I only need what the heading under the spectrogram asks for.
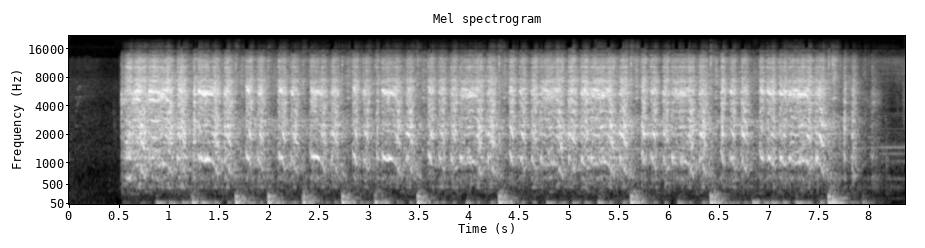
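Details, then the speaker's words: BMW K100 café racer first start after rewiring, tank newly fitted and fuelled: starter churns in quick uneven bursts about three a second with near-catches, never running, a cranking no-start; owner suspects the battery died and will recharge. "okay it kind of started kind of but I think the batteries stopped so let me recharge it and try it again"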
